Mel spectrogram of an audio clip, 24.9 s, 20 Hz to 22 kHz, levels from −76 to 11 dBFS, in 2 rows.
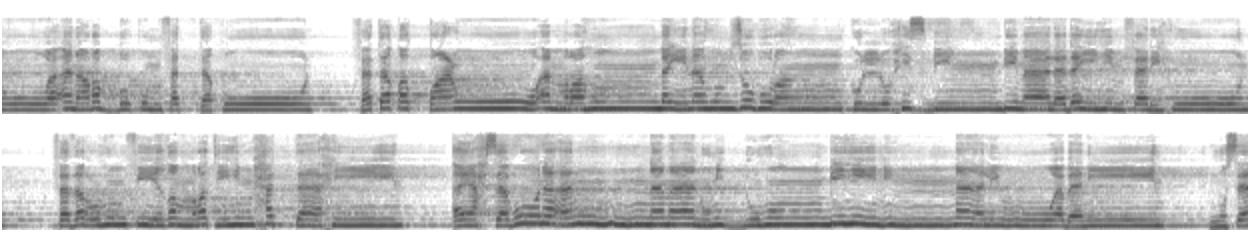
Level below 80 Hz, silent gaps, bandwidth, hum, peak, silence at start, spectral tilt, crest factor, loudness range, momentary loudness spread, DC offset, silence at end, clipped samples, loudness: -62 dBFS; none; 12 kHz; none; -6 dBFS; 0 s; -4 dB/octave; 14 dB; 3 LU; 7 LU; under 0.1%; 0 s; under 0.1%; -21 LUFS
